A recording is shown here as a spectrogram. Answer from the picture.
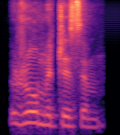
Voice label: "rheumatism", Indian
